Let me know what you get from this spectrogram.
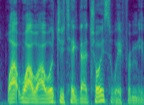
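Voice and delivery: ordinary delivery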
